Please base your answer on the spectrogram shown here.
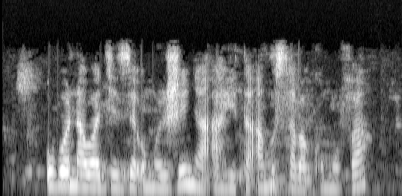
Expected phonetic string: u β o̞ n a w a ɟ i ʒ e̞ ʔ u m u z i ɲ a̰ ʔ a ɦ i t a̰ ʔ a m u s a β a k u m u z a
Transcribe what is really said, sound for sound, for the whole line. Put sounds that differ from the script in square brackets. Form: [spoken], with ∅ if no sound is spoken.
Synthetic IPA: u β o̞ n a w a ɟ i [z] e̞ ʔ u m u [ʒ] i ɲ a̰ ʔ a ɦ i t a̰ ʔ a m u s a β a k u m u [v] a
